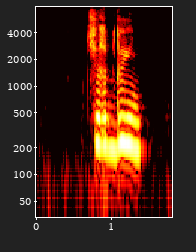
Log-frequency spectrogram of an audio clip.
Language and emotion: Russian, angry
